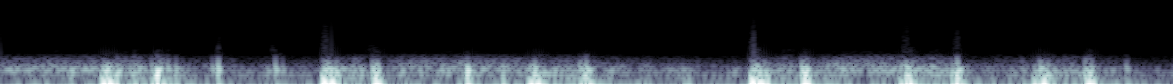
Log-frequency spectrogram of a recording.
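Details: Adult male's forceful low heartbeats via stethoscope, unevenly spaced with a noticeable pause over a continuous low rumble, provoked by deliberate chest vacuum manoeuvres; irregular heart rhythm with pauses.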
